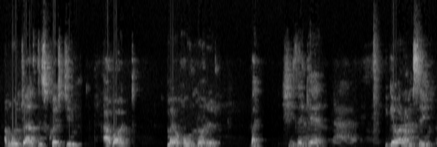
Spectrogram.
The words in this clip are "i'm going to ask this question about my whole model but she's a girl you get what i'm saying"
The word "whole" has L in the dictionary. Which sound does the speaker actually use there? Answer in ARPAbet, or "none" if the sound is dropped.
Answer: N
